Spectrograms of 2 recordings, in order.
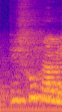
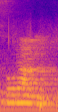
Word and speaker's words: tsunami: সুনামি বানানটা দেখো TSUNAMI, একইভাবে কলেরার বানানটাও কিন্তু এরকম, টিসুনামি না কিন্তু, এটা কিন্তু সুনামি বানানটা এরকম।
